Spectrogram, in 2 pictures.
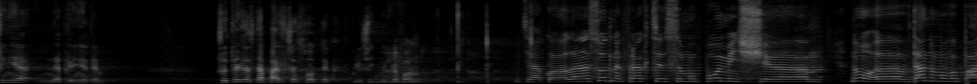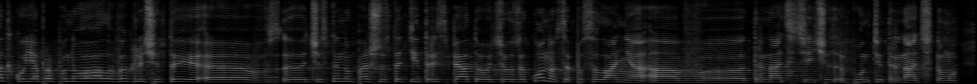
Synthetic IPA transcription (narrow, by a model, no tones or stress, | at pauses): enʲːɐnɛpɾɪ̰nʲɐt̪ɪ | t͡ʃɔt̪ɪɾɪst̪ɐpɛrʂɐsɔt̪nɪkfklʲʉt͡ʃitʲmʲikɾɔfɔn | dʲakʊjʊɐlˠɛnɐsɔt̪nɪkfɾɑkt͡sʲijɐsɐmʊpɔmʲit͡ʃ | nuwd̪ɑnɔmʊʋɪpɑd̪kʊjapɾɔpɔnʊʋʋɑlˠɐʋɪklʲʊt͡ʃɪt̪ɪ | t͡ʃɐst̪ɪnʊpɛrʃʊjʊst̪ɐtʲit̪ɾɪt̪ʲsʲpʲjat̪ɔɦɔt̪t͡sʲɔɦɔzɐkɔnʊt̪sɛpɔsɪlˠɑnʲːɐʋt̪ɾɪnɑt͡sʲːɐ̥tʲiwpunk̚tʲit̪ɾɪnɑt͡sʲːɐ̥t̪ɔmʊ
